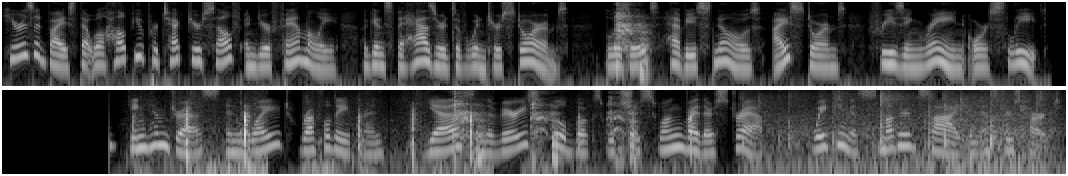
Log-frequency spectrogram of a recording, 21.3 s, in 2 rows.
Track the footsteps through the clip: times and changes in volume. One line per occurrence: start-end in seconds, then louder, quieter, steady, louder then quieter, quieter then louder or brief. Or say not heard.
11.9-21.2 quieter then louder.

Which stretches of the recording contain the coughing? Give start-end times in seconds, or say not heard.
6.1-6.5, 15.1-17.1.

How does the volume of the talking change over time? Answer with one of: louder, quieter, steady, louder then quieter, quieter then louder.
steady.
